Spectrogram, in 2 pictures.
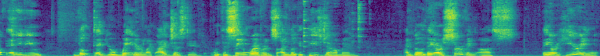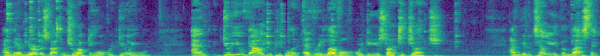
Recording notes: Today’s episode is from a VIP dinner I hosted in July 2023 with a panel of experts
